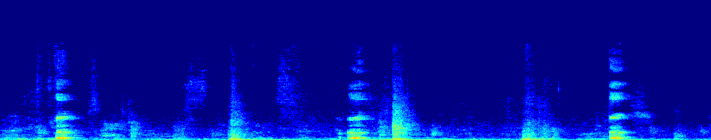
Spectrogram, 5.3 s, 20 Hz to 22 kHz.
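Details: Hiccups on day 8 of constant hiccups in a man: sharp, abrupt catching sounds about every second or two; he later went to hospital when breathing became difficult.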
